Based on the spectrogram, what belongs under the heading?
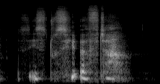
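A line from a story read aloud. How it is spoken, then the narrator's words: Sobbing. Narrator (German): schluchzte sie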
